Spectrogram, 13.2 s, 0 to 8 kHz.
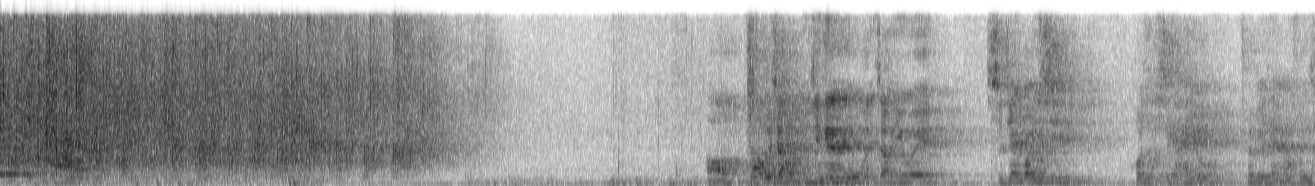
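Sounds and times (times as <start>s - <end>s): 
room full of people applauding: 0.0s - 4.7s
speech: 7.7s - 10.8s, 11.4s - 13.1s.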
